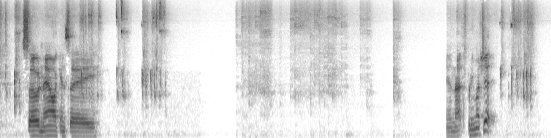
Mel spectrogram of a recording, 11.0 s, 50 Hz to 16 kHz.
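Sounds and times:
quiet typing on keyboard: 0:00.0 - 0:00.6, 0:01.4 - 0:03.5, 0:09.9 - 0:10.8.

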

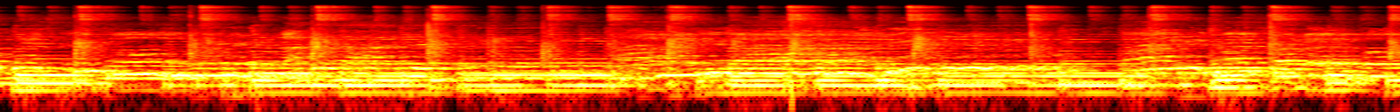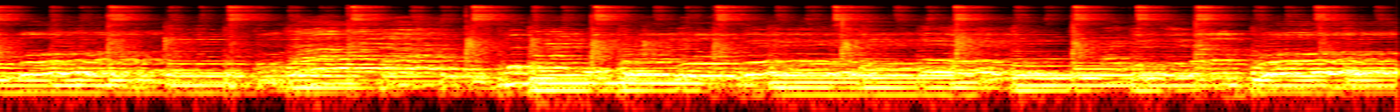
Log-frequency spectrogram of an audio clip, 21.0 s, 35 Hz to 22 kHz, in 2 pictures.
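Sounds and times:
electric guitar: 0:00.0 - 0:21.0
percussion beat: 0:00.0 - 0:21.0
woman singing gospel: 0:00.0 - 0:21.0.

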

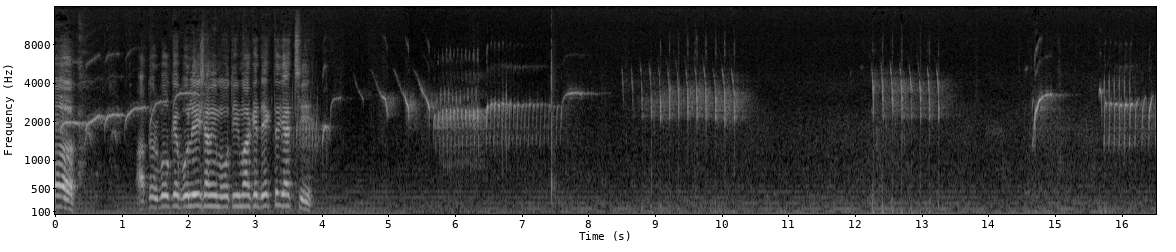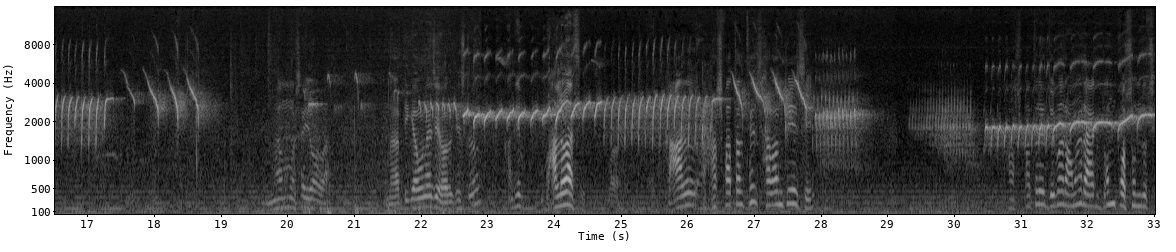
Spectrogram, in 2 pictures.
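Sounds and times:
faint steady hum: 0:00.0 - 0:33.0
songbirds singing: 0:00.0 - 0:33.0.

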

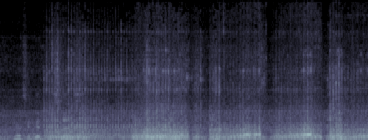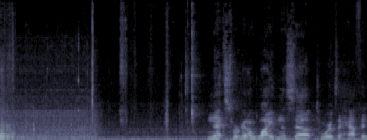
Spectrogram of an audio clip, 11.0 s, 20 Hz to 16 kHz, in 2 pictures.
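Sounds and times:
spindle running: 0:00.5 - 0:05.8
milling machine cutting metal: 0:00.6 - 0:05.8.

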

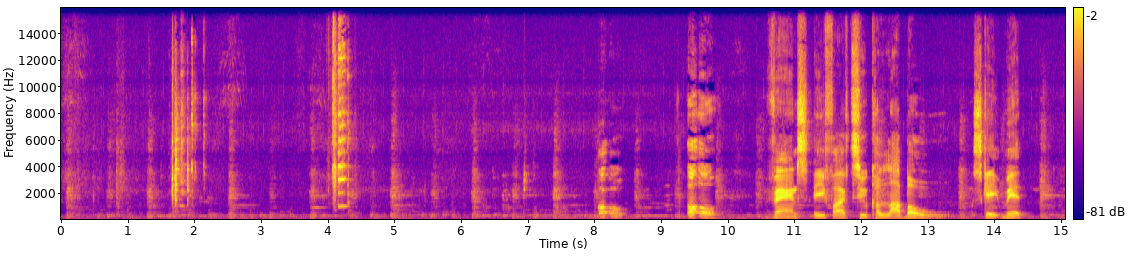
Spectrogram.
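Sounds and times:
background music: 0:00.0 - 0:15.0.

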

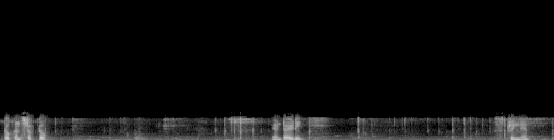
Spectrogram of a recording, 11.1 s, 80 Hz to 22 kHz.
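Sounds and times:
computer keyboard keystrokes: 0:04.2 - 0:05.3, 0:07.1 - 0:10.2.

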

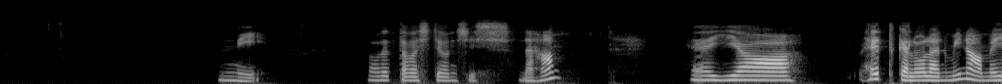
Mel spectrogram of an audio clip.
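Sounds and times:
faint computer mouse clicks: 0:00.4 - 0:00.8.

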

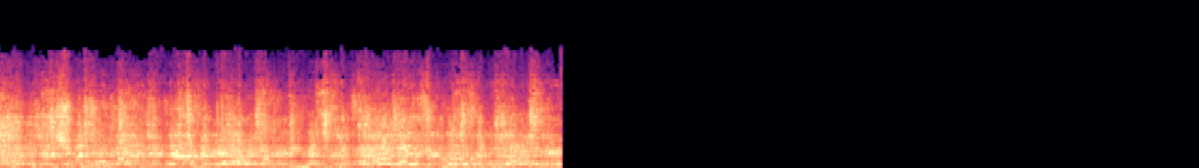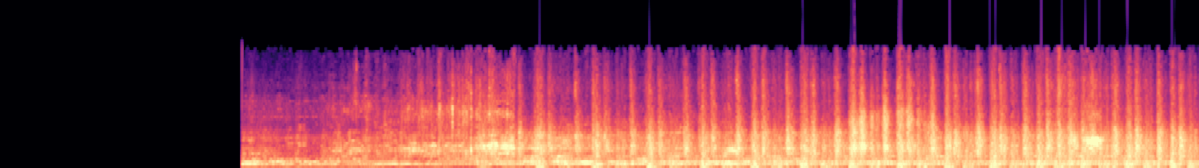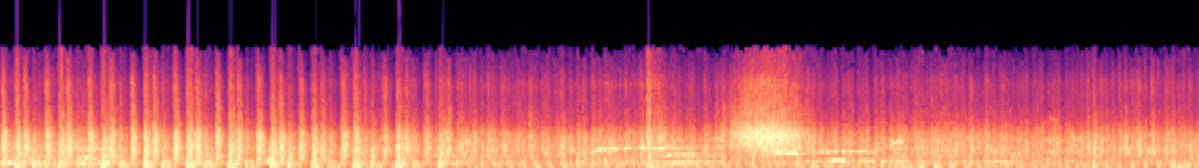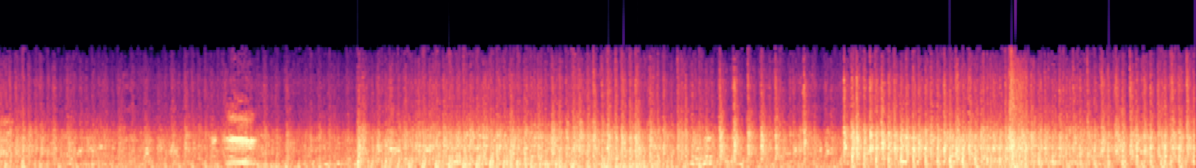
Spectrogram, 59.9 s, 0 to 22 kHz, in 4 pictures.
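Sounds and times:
crowd noise: 0:00.0 - 0:07.0, 0:18.0 - 0:59.9
fast dense drumming: 0:00.0 - 0:07.0, 0:21.0 - 0:59.9
loud horn note: 0:28.2 - 0:29.3
brief hiss: 0:38.9 - 0:40.2.

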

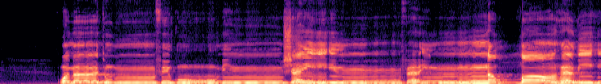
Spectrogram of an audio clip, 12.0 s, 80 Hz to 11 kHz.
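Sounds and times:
man chanting melodic recitation: 0:01.2 - 0:12.0.

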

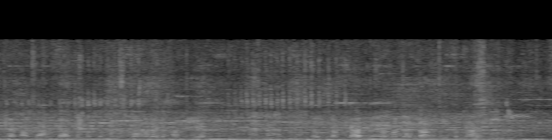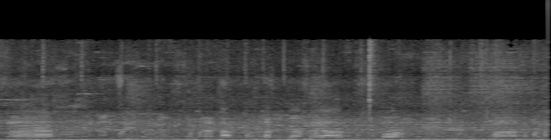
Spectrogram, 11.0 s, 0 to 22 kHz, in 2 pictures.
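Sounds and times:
man speaking through megaphone: 0:00.0 - 0:11.0.

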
